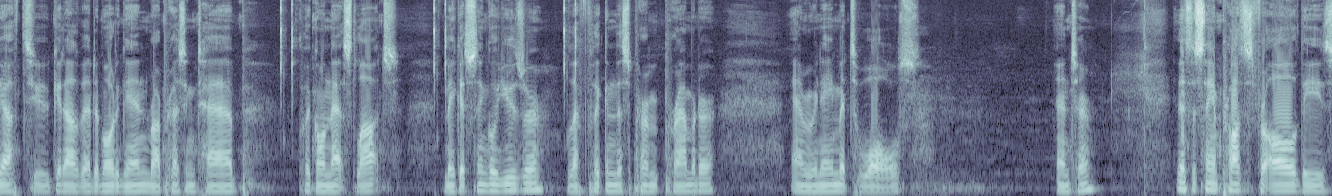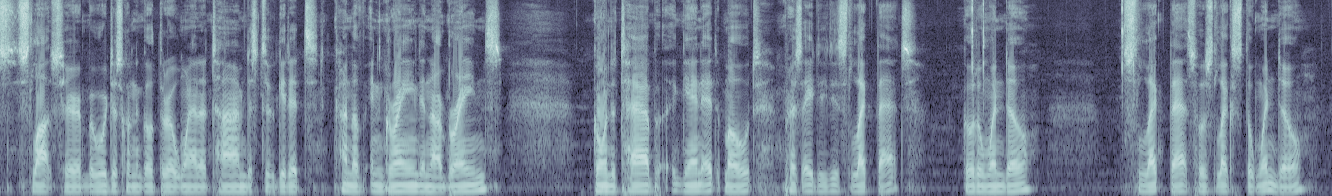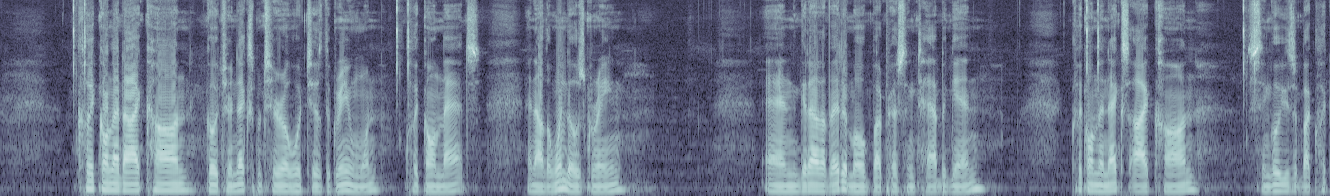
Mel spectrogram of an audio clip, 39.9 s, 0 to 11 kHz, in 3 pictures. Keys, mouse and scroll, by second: 1.4 Tab, 2.8 click, 4.4 click, 5.7 click, 9.5 l, 19.5 Tab, 21.3 a, 23.1 click, 24.6-25.2 drag, 27.5-30.5 drag, 35.6 Tab, 37.6 click, 39.1 click.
